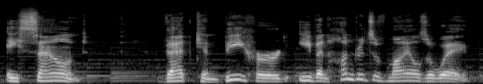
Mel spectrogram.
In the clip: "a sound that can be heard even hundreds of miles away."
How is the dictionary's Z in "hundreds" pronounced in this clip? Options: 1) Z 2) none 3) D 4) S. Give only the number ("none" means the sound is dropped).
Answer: 1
